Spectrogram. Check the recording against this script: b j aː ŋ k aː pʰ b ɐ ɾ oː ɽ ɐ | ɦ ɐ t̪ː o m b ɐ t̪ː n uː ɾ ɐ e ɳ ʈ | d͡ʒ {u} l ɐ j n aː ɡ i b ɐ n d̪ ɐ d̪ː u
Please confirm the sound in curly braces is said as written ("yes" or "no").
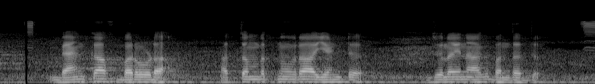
yes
